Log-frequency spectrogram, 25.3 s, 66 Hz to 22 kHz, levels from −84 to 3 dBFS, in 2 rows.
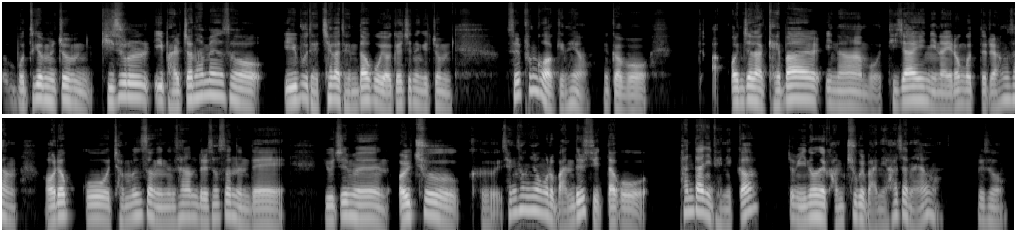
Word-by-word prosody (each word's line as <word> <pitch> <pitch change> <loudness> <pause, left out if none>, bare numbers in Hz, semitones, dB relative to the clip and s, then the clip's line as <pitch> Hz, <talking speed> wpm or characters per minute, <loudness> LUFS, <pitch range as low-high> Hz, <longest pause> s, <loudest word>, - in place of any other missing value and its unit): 그니깐 125 0 -19
뭐 115 -2 -1
어떻게 150 +7 +3
보면 140 -3 0
좀 125 -7 +1 0.2
기술이 155 0 +1
발전하면서 150 - +1 0.3
일부 140 +4 +2
대체가 145 +5 +1
된다고 125 +3 +3
여겨지는 120 +5 0
게 110 - -5
좀 105 -2 -5 0.7
슬픈 185 +7 -2
거 215 - -2
같긴 100 0 +3
해요. 115 -9 -6
그러니까 95 - -2
뭐 90 -1 -4 0.8
아 - - -7 0.2
언제나 130 +1 +5
개발이나 115 -3 +4
뭐 90 -3 -11
디자인이나 130 -4 +3
이런 110 +5 0
것들을 110 -2 -3
항상 140 -4 -5 0.3
어렵고 125 -1 +1
전문성 135 +3 -3
있는 110 0 -5
사람들을 130 -1 -3
썼었는데 105 -7 -3 0.5
요즘은 125 -3 0
얼추 130 - +2 0.2
그 - - -12
생성형으로 170 -4 -2
만들 105 - -1
수 170 - -7
있다고 105 -2 -2 0.4
판단이 170 -4 +2
되니까 105 - -2 0.4
좀 120 - -6
인원을 130 +3 +2
감축을 115 +4 -5
많이 90 +1 -10
하잖아요? 140 - -7 0.5
그래서 110 -3 -10
125 Hz, 285 characters per minute, -22 LUFS, 110-145 Hz, 0.8 s, 언제나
